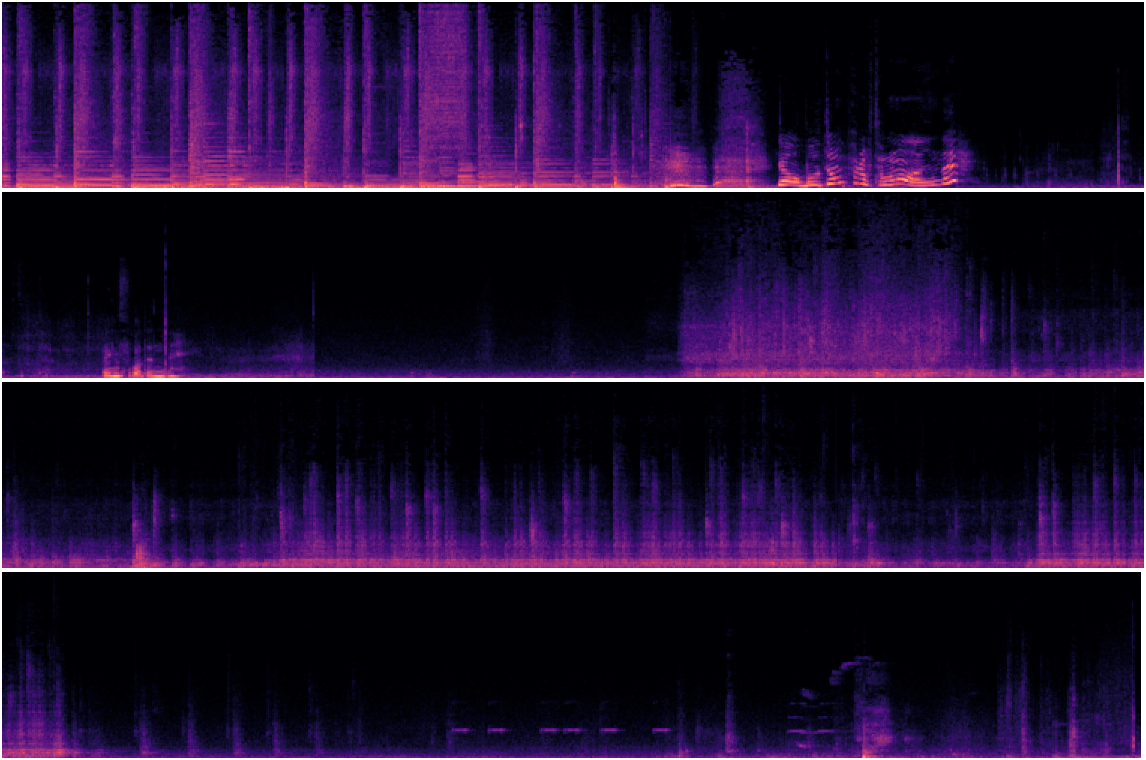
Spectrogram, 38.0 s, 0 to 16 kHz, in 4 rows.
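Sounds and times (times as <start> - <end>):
water running: 14.9 - 29.3.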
